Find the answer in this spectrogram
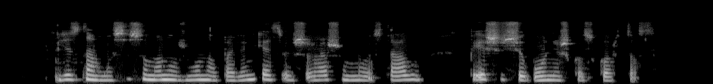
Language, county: Lithuanian, Marijampolė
